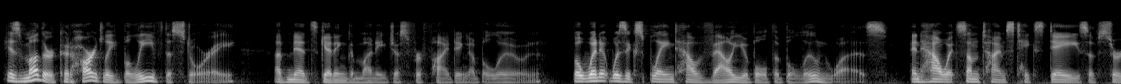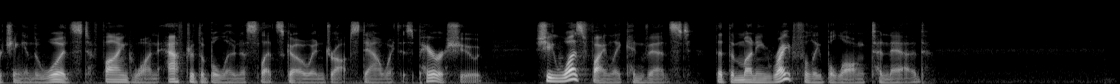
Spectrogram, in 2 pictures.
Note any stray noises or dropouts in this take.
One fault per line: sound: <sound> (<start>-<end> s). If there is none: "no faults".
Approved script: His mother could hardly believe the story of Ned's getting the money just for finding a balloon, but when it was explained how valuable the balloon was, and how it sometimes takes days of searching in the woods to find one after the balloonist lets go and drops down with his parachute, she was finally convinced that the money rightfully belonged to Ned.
no faults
